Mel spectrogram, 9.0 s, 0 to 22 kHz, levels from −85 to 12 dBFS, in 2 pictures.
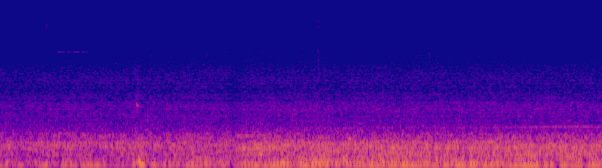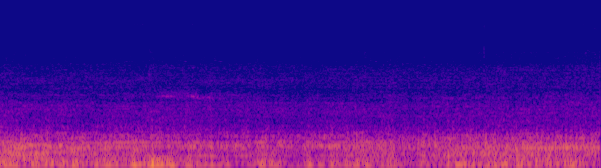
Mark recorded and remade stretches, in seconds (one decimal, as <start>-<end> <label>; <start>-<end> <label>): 0.0-1.5 recorded; 1.5-2.0 remade; 2.0-4.7 recorded; 4.7-7.7 remade; 7.7-9.0 recorded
